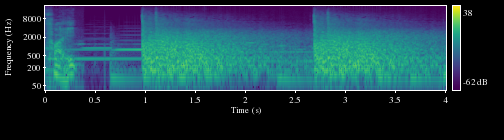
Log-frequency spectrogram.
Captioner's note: loud thunk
